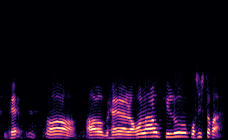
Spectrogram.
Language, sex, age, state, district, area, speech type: Assamese, male, 60+, Assam, Tinsukia, rural, conversation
